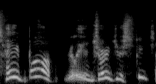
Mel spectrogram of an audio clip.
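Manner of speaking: high, friendly imitation of a fellow speaker; imitating Jim. Fellow speaker greeting Bob after his talk, high mock voice. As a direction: pitch it way up as the other guy. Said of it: "He kinda goes".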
